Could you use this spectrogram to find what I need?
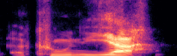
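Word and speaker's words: Acuña: Randy says, in Atlanta, we can pronounce it Acuna. Acuna.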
